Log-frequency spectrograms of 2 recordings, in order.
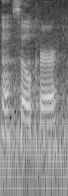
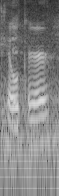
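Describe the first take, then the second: First: The name begins with an S sound. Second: The name begins with a K sound. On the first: The speaker calls it right. "So it's like" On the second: The speaker calls it wrong. "I've been mispronouncing her name this entire time. I've been saying"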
